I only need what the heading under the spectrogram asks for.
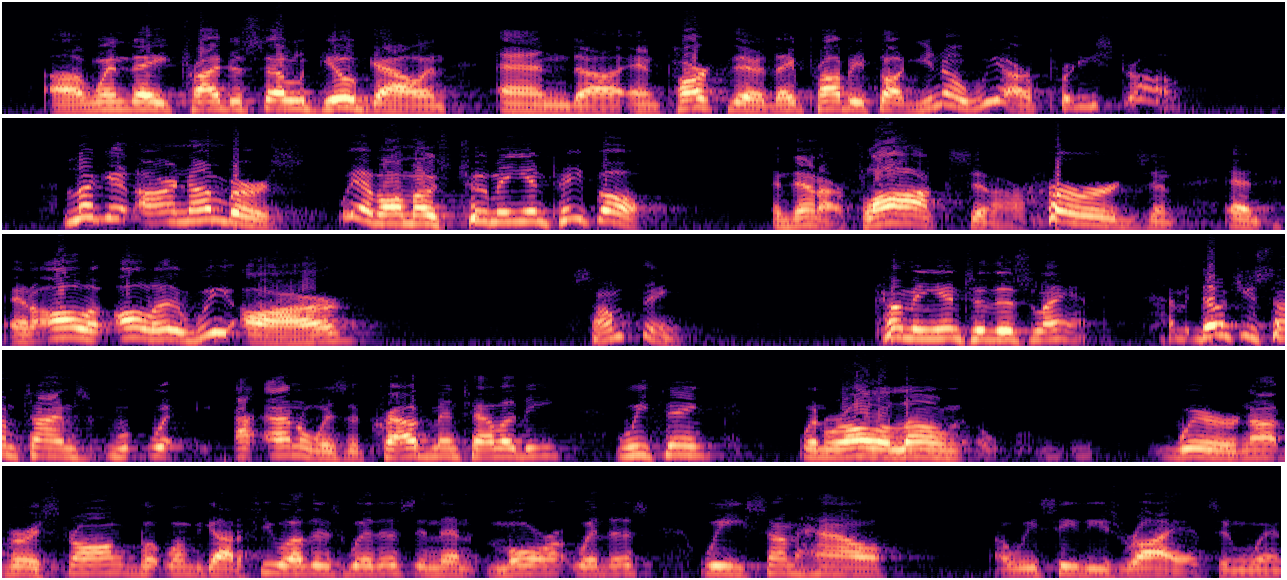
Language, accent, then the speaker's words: English; Miami, Florida, United States; I grew up in Miami, and I was a surfer.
